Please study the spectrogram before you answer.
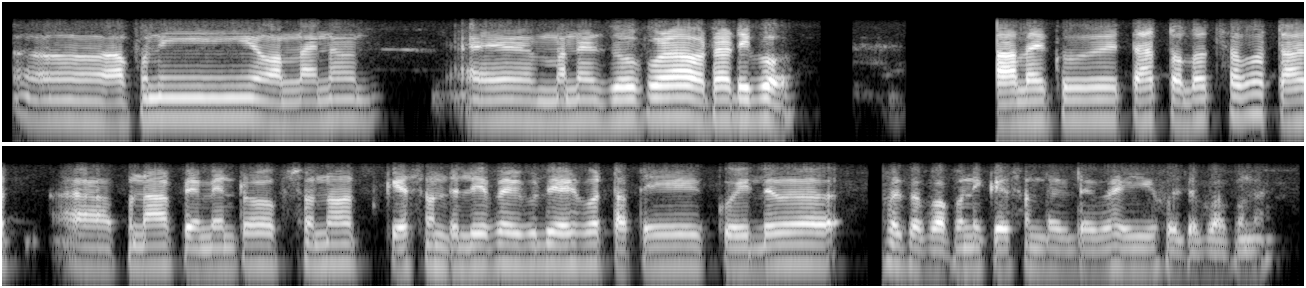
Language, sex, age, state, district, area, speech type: Assamese, male, 18-30, Assam, Golaghat, rural, conversation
